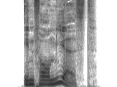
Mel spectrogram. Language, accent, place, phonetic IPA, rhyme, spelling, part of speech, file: German, Germany, Berlin, [ɪnfɔʁˈmiːɐ̯st], -iːɐ̯st, informierst, verb, De-informierst.ogg
- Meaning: second-person singular present of informieren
